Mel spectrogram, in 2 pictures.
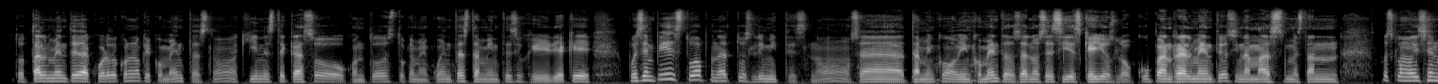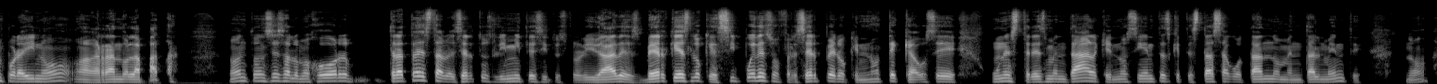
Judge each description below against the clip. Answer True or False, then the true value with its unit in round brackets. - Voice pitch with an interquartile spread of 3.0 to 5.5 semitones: True (3.7 semitones)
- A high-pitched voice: False (130 Hz)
